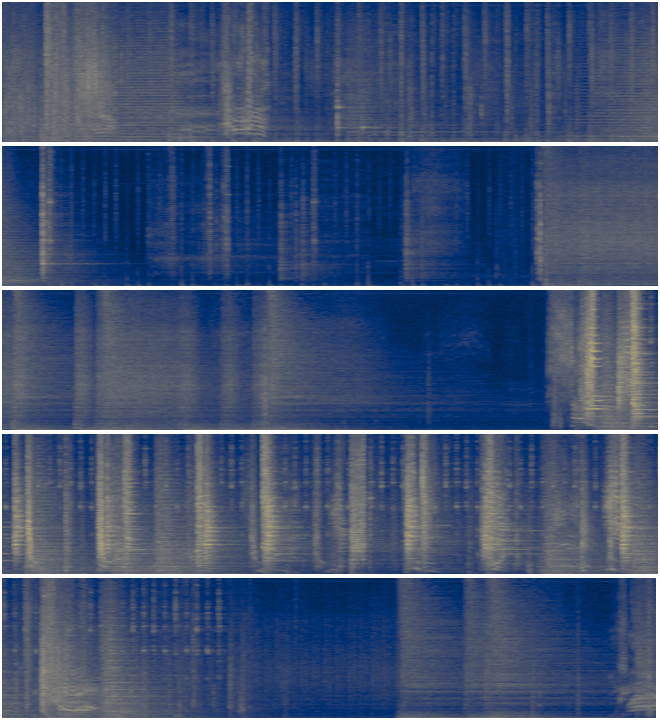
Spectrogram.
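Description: Film fight-scene soundtrack: a music score with sharp hits, thuds and shattering. The hits come loud at first, ease off into a quieter stretch with a low rumble midway, then return as a fast run of sharp blows in the second half.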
